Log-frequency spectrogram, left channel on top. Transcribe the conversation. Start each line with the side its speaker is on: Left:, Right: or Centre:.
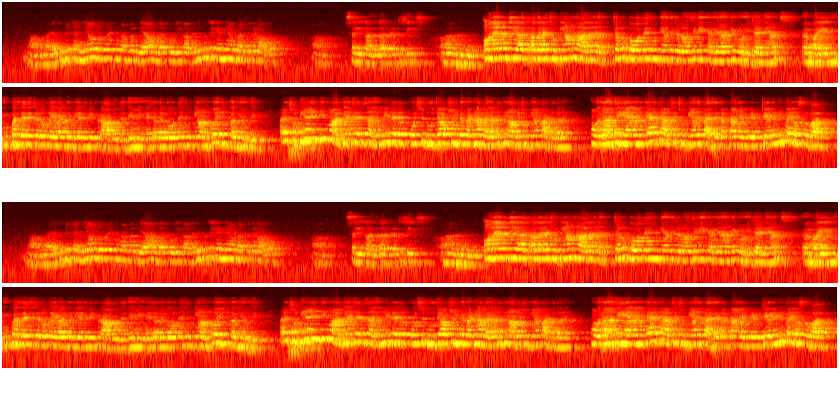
Centre: ਹਾਂ ਮੈਂ ਕਿਹਾ ਤੁਸੀ। ਉਹ ਜਦੋਂ ਇੱਕ ਮੈਂਬਰ ਗਿਆ ਹੁੰਦਾ ਕੋਈ, ਤਦ ਨੀ ਤੁਸੀਂ ਕਹਿੰਦੀਆਂ। ਪੈਸੇ ਘਟਾ ਦੋ, ਹਾਂ।
Left: ਸਹੀ ਗੱਲ ਕਰ ਰਹੇ ਹੋ ਤੁਸੀਂ।
Centre: ਹਾਂਜੀ।
Left: ਉਹਨੇ ਇਹਨਾਂ ਦੀ ਅੱਜ ਅਗਰ ਇਹ ਛੁੱਟੀਆਂ ਮਨਾ ਲੈਣ, ਚਲੋ ਦੋ। ਤਿੰਨ ਛੁੱਟੀਆਂ ਤੇ ਚਲੋ, ਅਸੀਂ ਵੀ ਕਹਿੰਦੇ ਹਾਂ ਕਿ ਹੋਣੀ ਚਾਹੀਦੀਆਂ ਅ
Centre: ਹਾਂ
Left: ਬਈ। ਬੰਦੇ ਦੀ ਚਲੋ ਕਈ ਵਾਰ ਤਬੀਅਤ ਵੀ ਖ਼ਰਾਬ ਹੋ ਜਾਂਦੀ ਹੈ, ਮਹੀਨੇ ਚ ਅਗਰ ਦੋ- ਤਿੰਨ ਛੁੱਟੀਆਂ ਹੋਣ, ਕੋਈ ਦਿੱਕਤ ਨਹੀਂ ਹੁੰਦੀ। ਉਹ ਛੁੱਟੀਆਂ
Centre: ਹਾਂ
Left: ਇਨੀਆਂ ਮਾਰਦੀਆਂ ਫੇਰ, ਸਾਨੂੰ ਵੀ ਫੇਰ। ਕੁਛ ਦੂਜਾ ਆਪਓਸ਼ਨ ਤੇ ਕੱਢਣਾ ਪੈਣਾ ਨਾ ਕਿ ਹਾਂ ਵੀ ਛੁੱਟੀਆਂ ਘੱਟ ਕਰਨ, ਹੁਣ
Centre: ਹਾਂ
Left: ਅਸੀਂ
Centre: ਜੇ
Left: ਇਹਨਾਂ ਨੂੰ ਕਹਿ ਗਿਆ, ਅਸੀਂ ਛੁੱਟੀਆਂ ਦੇ ਪੈਸੇ ਕੱਟਾਂਗੇ ਚੇੜ ਨੀ ਪਾਈ ਉਸ ਉਸ ਤੋਂ ਬਾਅਦ,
